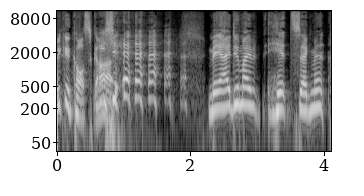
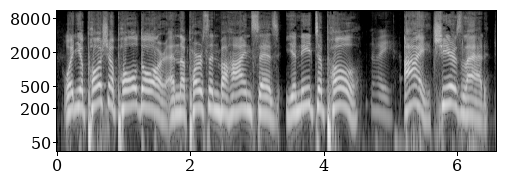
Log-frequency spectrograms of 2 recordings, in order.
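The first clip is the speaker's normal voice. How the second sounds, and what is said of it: Attempted Scottish accent. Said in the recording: “good as a Scottish accent as you, but I'm going to give it a shot ... demands being read like a Scot”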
